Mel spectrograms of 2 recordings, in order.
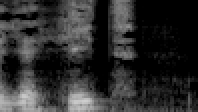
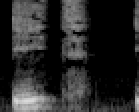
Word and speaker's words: hit: در نتیجه چون فرانسویان حرف اچ را در واژه‌ها تلفظ نمی‌کنند، واژه هیت HIT از زبان برنار کوشنر ایت EAT به معنای خوردن ادا می‌شود.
